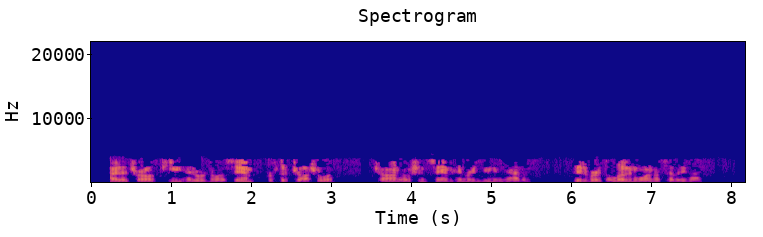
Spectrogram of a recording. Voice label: Police Department Dispatch, scanner

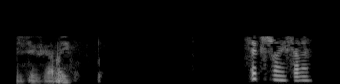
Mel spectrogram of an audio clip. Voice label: Fire Department Dispatch, scanner

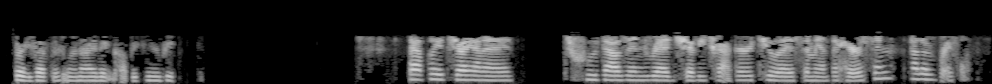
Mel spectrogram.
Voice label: Police Department Dispatch; Grand Junction

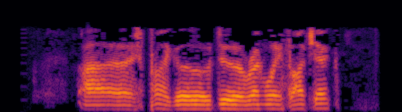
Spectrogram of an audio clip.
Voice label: Tactical Incidents, scanner

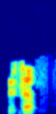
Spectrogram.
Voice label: Mesa County Sheriff Dispatch

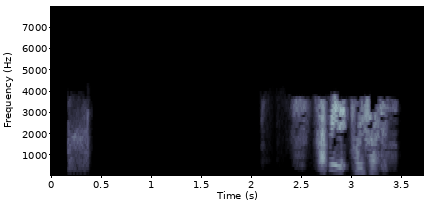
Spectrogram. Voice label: Fire Dispatch, scanner

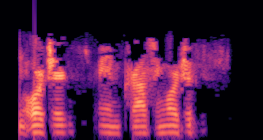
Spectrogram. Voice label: Tactical Incidents, scanner; Grand Junction Tactical 3

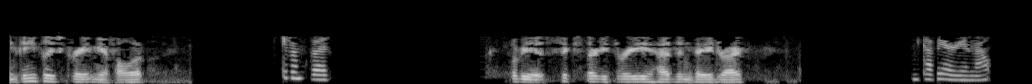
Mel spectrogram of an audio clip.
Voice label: Sheriff Dispatch; Mesa County

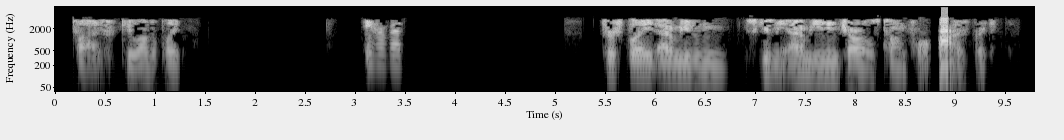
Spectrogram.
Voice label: Sheriff Dispatch, scanner; Mesa County

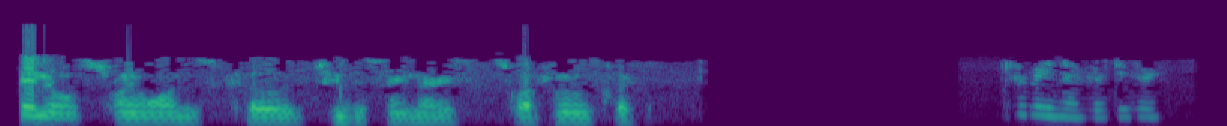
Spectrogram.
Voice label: Fire Department Dispatch; Grand Junction

